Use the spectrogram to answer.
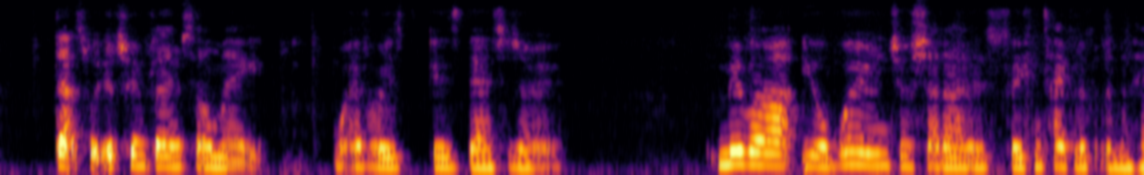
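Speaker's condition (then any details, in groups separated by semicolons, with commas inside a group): No condition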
